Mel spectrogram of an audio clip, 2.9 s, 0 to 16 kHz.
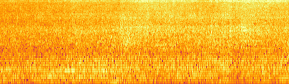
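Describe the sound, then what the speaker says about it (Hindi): Spicy masala goat liver frying on high heat, a steady loud hiss of sizzling that fills the whole moment without pause or talk. "तेज़ आंच में इसकी तकरीबन 1 से 2 मिनट के लिए भुनाई करेंगे।"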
